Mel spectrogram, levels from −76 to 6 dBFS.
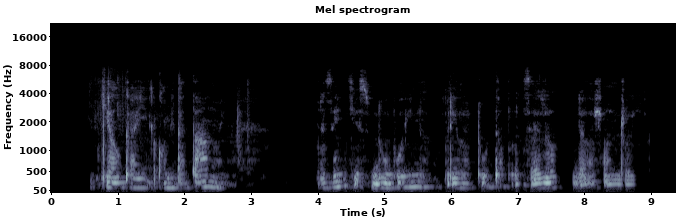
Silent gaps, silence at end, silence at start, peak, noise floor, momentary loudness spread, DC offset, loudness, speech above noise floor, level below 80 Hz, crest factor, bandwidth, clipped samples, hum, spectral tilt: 3.66-3.97 s; 0.6 s; 0.6 s; -6 dBFS; -85 dBFS; 12 LU; under 0.1%; -30 LUFS; 56 dB; -70 dBFS; 24 dB; 7.6 kHz; under 0.1%; none; -6 dB/octave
